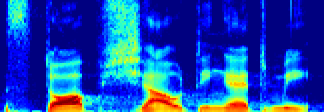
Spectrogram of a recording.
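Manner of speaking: very slow, each word laid out for the class; slow model sentence. Shown as a demonstration. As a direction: dictate it slowly like a teacher. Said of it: "मेरे ऊपर चिल्लाना बंद करो". (बहुत धीरे, साफ़-साफ़)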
